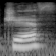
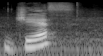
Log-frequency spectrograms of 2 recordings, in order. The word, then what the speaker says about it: GIF: The word GIF is spelled G-I-F, but it is pronounced like J-I-F, GIF. But the G stands for graphic interchange format, so you will hear people pronouncing it as GIF or GIF.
